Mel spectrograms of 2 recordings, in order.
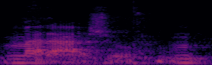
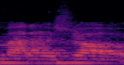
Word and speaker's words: Marajó: is used in Marajo, in this island called Marajo, which is how we say it in English, but Marajó, which is how they say it in Brazil.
